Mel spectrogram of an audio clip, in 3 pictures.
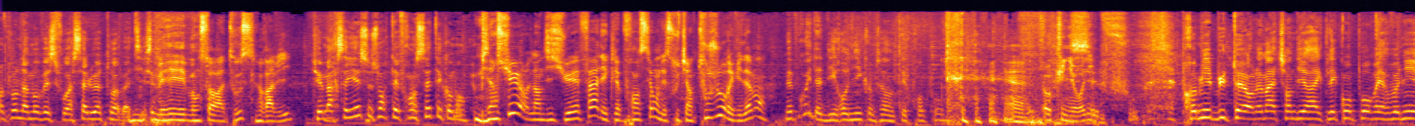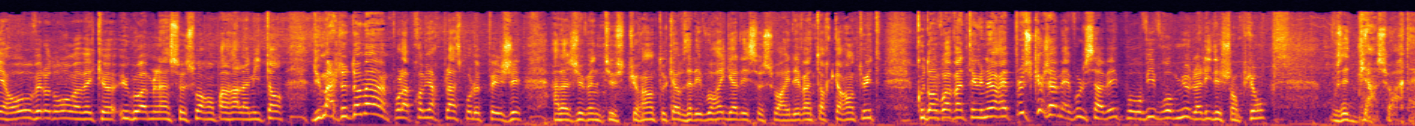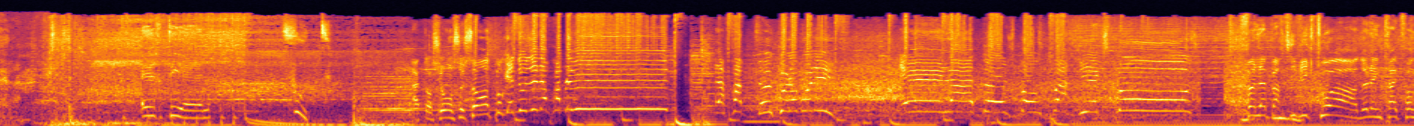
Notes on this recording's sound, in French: en direct du stade Vélodrome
